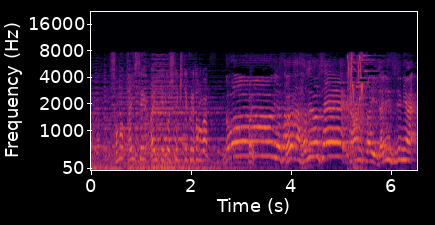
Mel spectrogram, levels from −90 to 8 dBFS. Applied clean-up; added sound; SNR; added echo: none; none; none; none.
